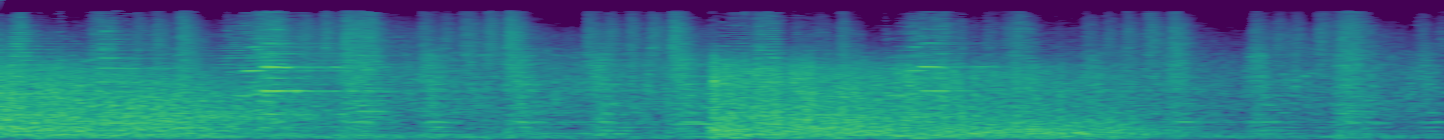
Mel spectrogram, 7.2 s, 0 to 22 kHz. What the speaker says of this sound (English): Finally, the leading British tank, the Mail, opened fire with its 6-pounder gun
